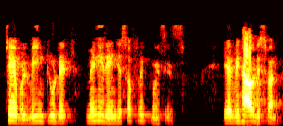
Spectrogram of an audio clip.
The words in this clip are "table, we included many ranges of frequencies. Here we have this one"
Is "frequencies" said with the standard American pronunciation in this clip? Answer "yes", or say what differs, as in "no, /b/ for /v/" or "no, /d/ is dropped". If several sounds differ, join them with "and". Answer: no, /n/ is dropped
